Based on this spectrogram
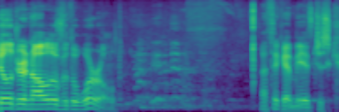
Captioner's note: audience laughs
